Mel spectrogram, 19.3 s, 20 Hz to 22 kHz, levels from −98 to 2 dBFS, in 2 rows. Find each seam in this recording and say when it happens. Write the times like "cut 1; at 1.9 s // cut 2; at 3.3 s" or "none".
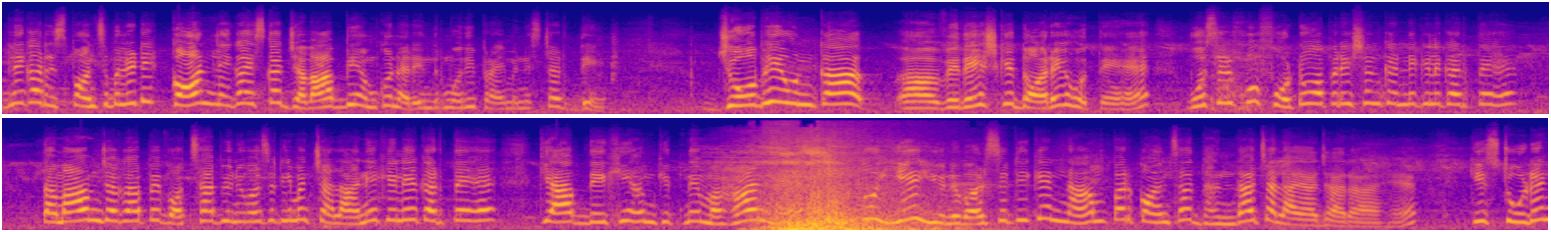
cut 1; at 14.8 s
